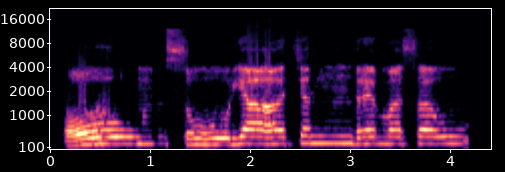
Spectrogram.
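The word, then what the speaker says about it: चन्द्रमसौ: है ओम सूर चंद्र मसौ सौ ठीक है यहां स पे दो मात्राएं हैं औ की तो यहां बोलना है सूर्य चंद्र मसौ धाता यथा पूर्व मकल्पत देखो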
